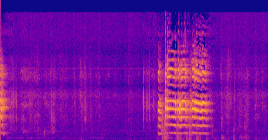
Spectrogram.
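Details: Puppies indoors, mostly quiet with faint rustling, then one loud, high, wavering squeal lasting about a second before fading to soft shuffling.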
